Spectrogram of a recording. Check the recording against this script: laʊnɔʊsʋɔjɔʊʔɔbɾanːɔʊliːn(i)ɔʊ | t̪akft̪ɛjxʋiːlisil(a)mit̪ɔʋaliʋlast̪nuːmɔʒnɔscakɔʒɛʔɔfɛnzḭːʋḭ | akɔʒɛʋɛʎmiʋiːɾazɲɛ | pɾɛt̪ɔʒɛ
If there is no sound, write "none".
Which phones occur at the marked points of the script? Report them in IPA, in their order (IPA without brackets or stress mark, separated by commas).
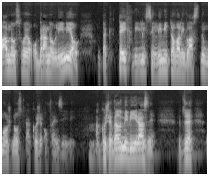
i, i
